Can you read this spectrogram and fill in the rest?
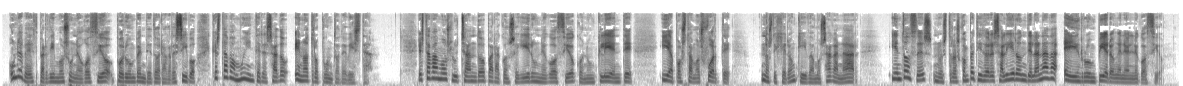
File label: Spanish F Infomercial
